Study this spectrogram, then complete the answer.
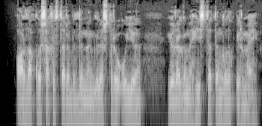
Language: Bashkir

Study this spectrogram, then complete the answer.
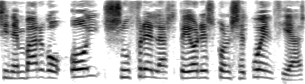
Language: Spanish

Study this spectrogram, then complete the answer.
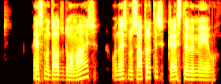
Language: Latvian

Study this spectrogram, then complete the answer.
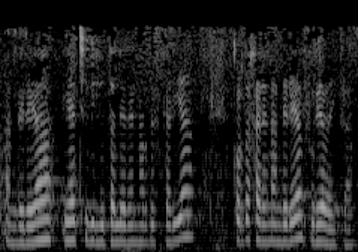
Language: Basque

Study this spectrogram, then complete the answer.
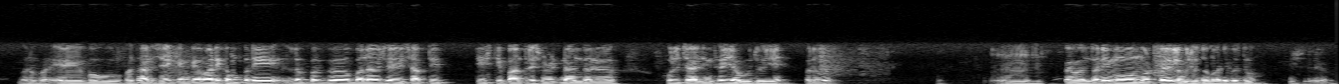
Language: Gujarati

